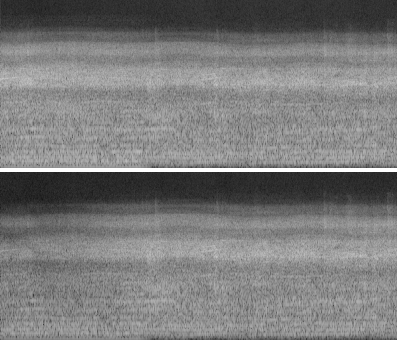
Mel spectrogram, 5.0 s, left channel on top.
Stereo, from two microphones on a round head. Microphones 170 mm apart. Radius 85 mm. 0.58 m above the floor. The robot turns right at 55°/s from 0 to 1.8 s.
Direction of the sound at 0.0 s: 95° left.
